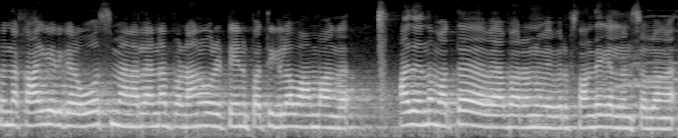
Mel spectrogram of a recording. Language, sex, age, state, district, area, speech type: Tamil, female, 45-60, Tamil Nadu, Cuddalore, rural, spontaneous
